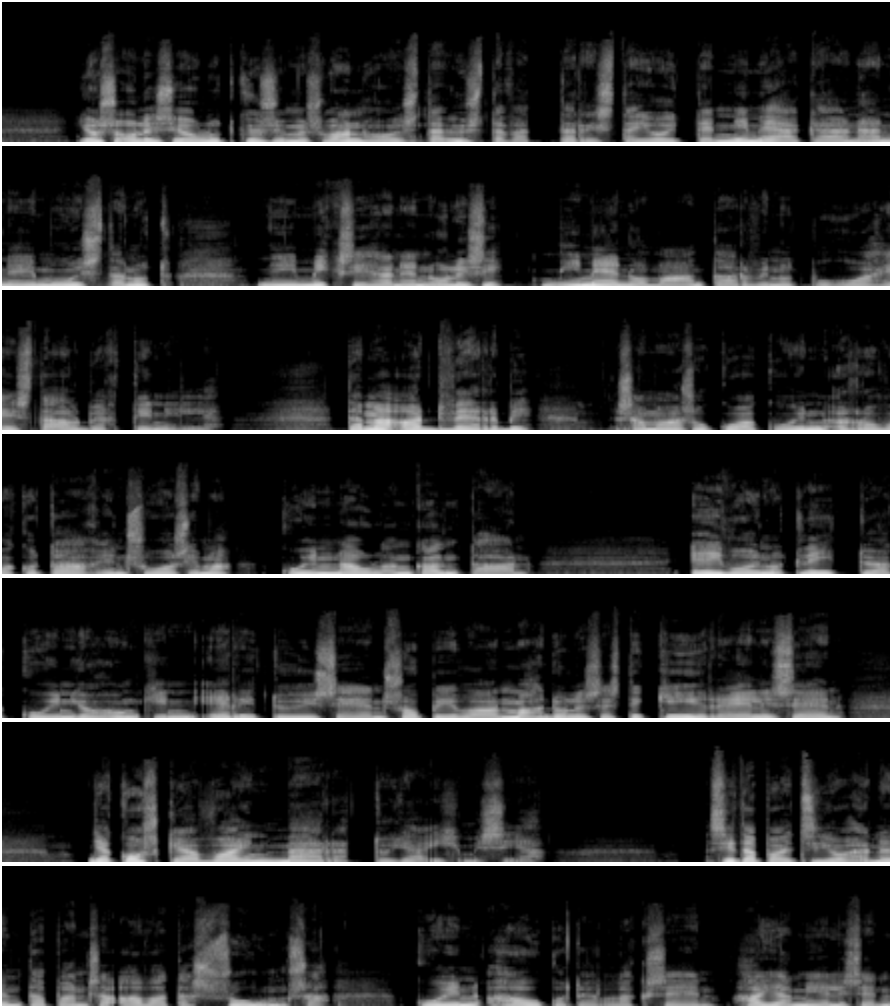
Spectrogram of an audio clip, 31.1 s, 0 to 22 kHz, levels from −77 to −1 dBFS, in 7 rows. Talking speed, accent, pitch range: 105 wpm, native, 125-165 Hz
